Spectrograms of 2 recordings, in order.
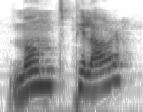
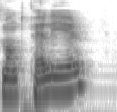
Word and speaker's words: Montpellier: and those are mont pilar uh, and i have heard i I pronounced that very wrong in France, in French. Uh, but I'm gonna say it like it's spelled, and it's Montpellier. Uh, it's held 23rd of March on the Saturday, and also there's some fencing going on on the Sunday.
